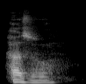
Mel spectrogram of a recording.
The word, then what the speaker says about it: ghazal: Do you mind reading a passage from Guzzle? – Sure, I'll read a few couplets. – And I'm pronouncing it that way, but it's spelled G-H-A-Z-A-L. – Yes, it's sort of more guttural. Huzzle, or like huzzah.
